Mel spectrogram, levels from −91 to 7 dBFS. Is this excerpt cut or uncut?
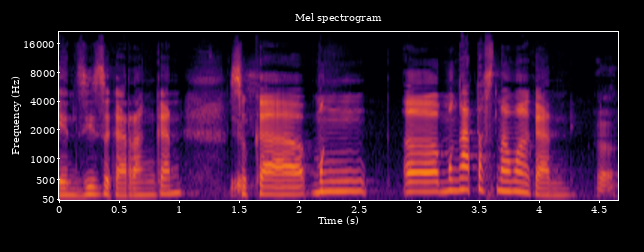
uncut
